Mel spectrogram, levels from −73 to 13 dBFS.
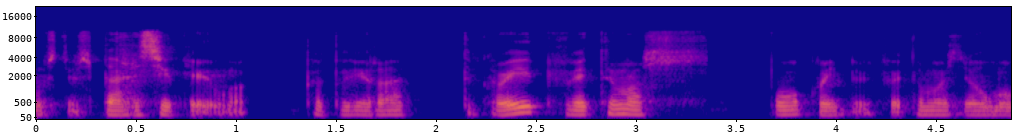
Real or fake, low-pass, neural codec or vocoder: fake; 9.9 kHz; autoencoder, 22.05 kHz, a latent of 192 numbers a frame, VITS, trained on one speaker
